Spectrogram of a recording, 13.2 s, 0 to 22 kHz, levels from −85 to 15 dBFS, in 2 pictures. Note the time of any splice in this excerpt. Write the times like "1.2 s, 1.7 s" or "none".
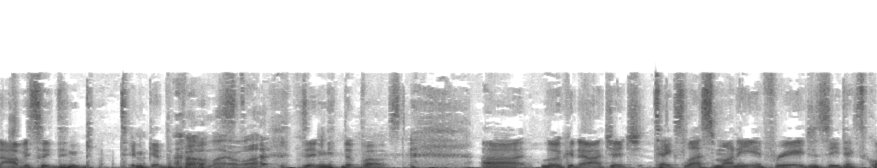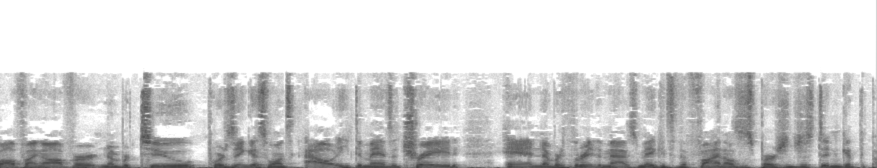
4.0 s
